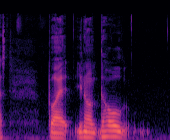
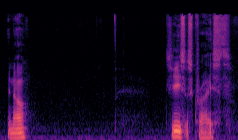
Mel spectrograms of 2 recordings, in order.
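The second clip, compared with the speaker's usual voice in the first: ordinary talk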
